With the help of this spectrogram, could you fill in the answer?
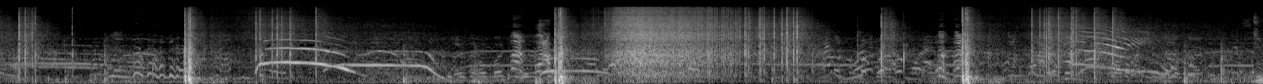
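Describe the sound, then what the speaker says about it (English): Fireworks going off at a lake for an Independence Day celebration, several sharp bangs and cracks spaced across the clip, some near and some farther off, with whistling and crackle between them. "we shoot some fireworks."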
